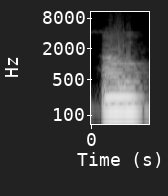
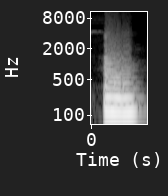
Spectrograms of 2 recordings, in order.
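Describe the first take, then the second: The two takes are said the same way.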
